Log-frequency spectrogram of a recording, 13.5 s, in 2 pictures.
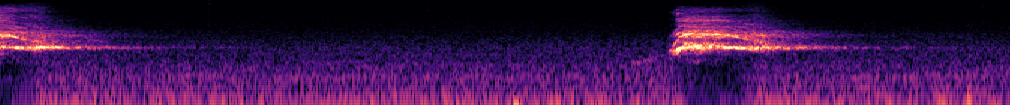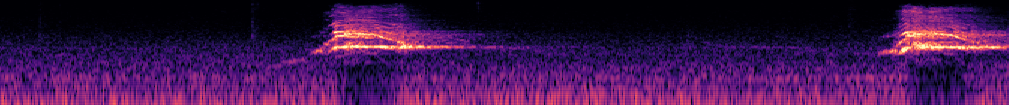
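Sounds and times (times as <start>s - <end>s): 
red fox calling with hoarse scream-like calls: 0.0s - 1.1s, 4.4s - 5.8s, 8.7s - 10.2s, 12.6s - 13.4s.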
